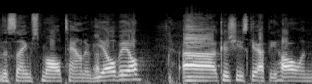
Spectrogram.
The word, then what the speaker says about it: Yellville: find us Yellville oh Yellville hey it's it's pronounced Yellville thank you very much yville yville amen sister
